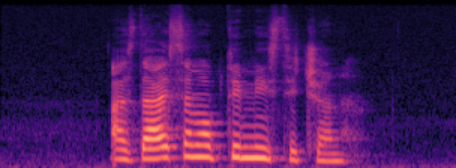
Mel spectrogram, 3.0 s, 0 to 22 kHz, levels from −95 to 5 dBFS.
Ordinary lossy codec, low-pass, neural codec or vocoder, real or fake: none; 19.8 kHz; none; real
